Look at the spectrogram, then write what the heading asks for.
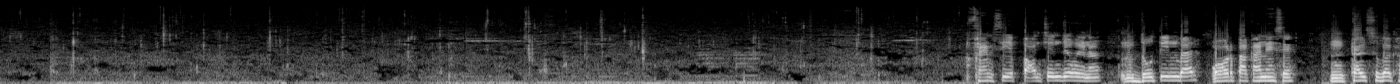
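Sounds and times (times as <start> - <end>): chewing food: 0.0 - 9.8.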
